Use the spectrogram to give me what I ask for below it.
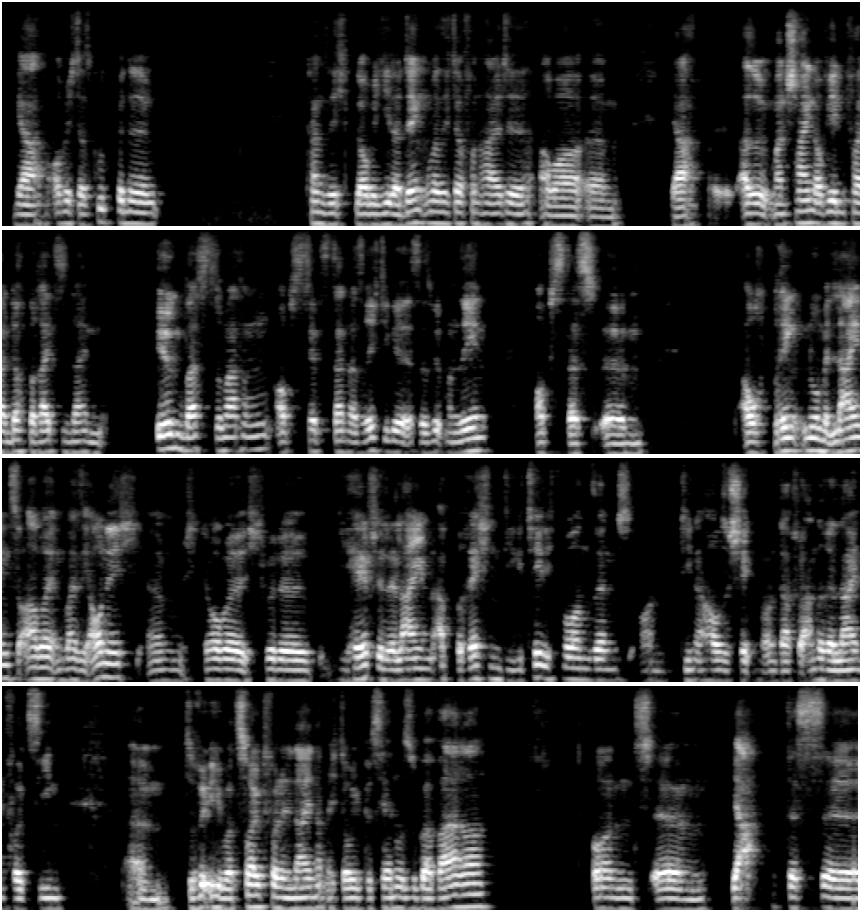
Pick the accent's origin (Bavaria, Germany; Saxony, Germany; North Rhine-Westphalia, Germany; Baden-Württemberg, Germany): Bavaria, Germany; Augsburg; Als Augsburger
